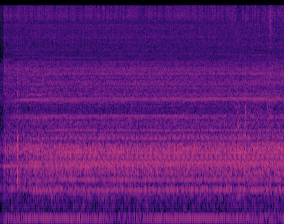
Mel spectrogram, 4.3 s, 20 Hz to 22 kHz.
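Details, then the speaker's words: A 1983 Toshiba V-S36C Hi-Fi Beta VCR playing at two-times speed; a steady high-pitched whine over a faint low hum that stays constant. The owner thinks a motor gets noisy at this speed, while normal play is fine. "now i'm going to turn the volume down here listen to how loud it gets when i put it in two times"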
